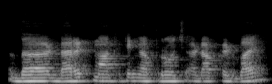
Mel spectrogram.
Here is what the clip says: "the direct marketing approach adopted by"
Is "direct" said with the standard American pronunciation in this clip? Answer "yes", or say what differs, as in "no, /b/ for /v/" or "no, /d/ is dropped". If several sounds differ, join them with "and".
yes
